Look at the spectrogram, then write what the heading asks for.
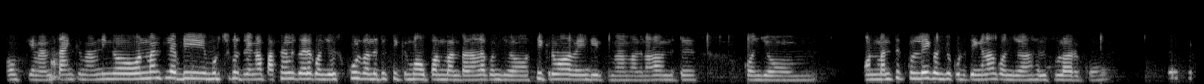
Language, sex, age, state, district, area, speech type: Tamil, female, 18-30, Tamil Nadu, Vellore, urban, conversation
